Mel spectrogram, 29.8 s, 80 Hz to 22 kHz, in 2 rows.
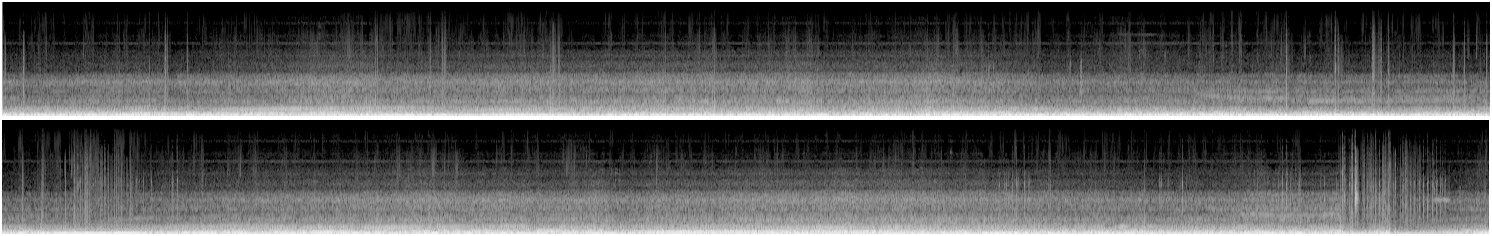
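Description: Audi S1 Sportback's turbocharged 2.0-litre four-cylinder engine and road noise heard inside the cabin at track speed: a deep, steady rumble, with the engine note rising again and again as it pulls through the gears. The sound dips briefly near the end.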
